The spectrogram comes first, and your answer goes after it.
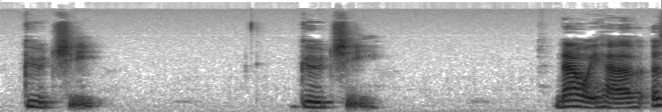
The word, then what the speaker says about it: Gucci: Here's another Italian brand. In Italian it's Gucci. Gucci. But in English we say Gucci.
